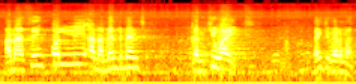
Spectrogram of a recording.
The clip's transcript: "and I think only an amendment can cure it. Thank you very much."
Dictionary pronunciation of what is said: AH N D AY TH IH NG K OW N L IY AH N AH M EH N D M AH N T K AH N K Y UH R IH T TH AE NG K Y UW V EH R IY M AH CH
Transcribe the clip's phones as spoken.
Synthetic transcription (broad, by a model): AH N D AY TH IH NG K OW N L IY AH N AH M EH N D M AH N T K AH N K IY W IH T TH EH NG K Y UW V EH R IY M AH CH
